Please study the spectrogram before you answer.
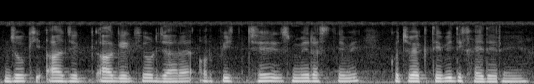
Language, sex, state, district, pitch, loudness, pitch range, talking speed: Hindi, male, Uttar Pradesh, Shamli, 145 Hz, -16 LUFS, 140-150 Hz, 235 wpm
